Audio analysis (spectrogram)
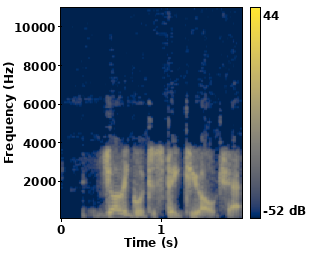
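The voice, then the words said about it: Put-on British accent. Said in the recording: “lovely accent that you've adopted in the space of 24 hours”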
